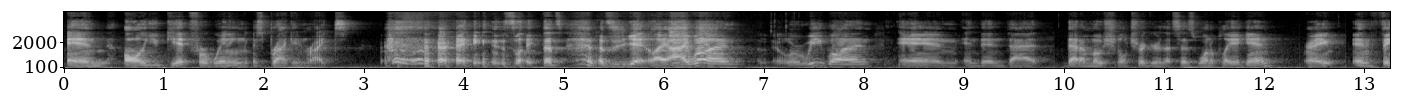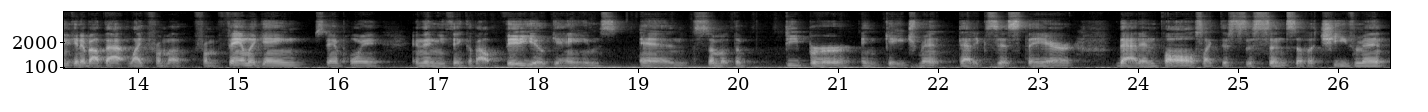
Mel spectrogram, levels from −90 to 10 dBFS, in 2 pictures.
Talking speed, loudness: 165 wpm, -23 LUFS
